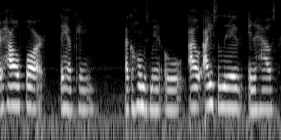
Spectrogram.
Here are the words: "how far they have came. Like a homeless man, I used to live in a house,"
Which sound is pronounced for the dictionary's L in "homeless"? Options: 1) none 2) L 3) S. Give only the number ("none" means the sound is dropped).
1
